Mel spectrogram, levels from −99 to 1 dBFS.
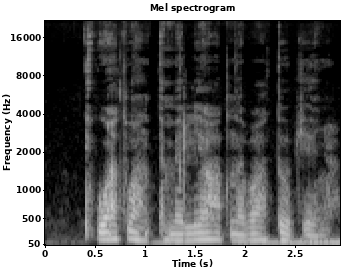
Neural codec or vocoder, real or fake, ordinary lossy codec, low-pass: vocoder, 44.1 kHz, 128 mel bands every 512 samples, BigVGAN v2; fake; none; none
